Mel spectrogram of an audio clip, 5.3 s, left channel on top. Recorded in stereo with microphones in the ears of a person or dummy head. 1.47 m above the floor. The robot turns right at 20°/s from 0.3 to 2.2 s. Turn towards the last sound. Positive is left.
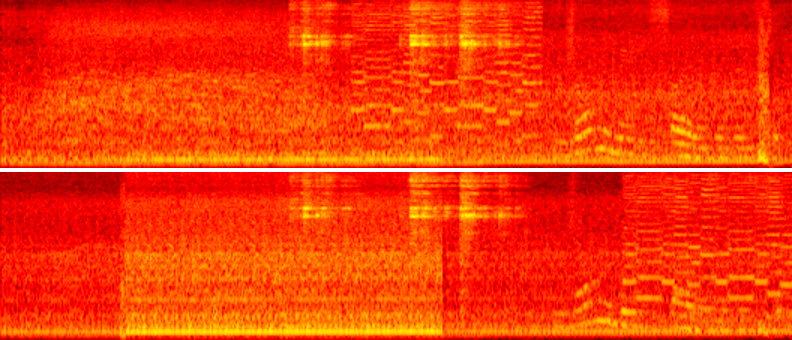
turn(degrees=70)  # may be behind; listen again after turning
